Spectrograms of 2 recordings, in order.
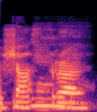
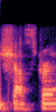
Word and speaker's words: Shastra: So Shastra is how you pronounce my name, but only only my mom says that. So you can just call me Shastra and that's fine.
